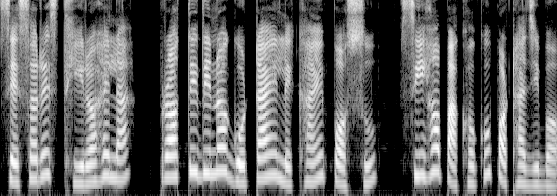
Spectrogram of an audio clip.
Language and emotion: Odia, neutral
